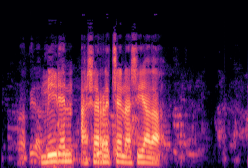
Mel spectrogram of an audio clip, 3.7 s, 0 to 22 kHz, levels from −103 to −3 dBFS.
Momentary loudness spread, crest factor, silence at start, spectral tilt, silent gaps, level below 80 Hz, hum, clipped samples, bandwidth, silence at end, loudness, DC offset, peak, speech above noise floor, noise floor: 16 LU; 18 dB; 0.3 s; -5.5 dB/octave; none; -56 dBFS; none; under 0.1%; 9.4 kHz; 1 s; -16 LUFS; under 0.1%; 0 dBFS; 37 dB; -53 dBFS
